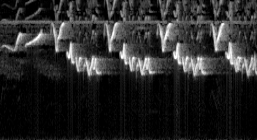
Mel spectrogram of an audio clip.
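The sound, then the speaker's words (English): A young bird and its parent sing a rapid duet in a Costa Rican forest, the youngster having learned to take turns, trading high chirping notes and lower warbled phrases in quick alternation, clear with no voices, repeating about four times. “Again, for reference, here's the improved version when the bird had learned to take turns.”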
